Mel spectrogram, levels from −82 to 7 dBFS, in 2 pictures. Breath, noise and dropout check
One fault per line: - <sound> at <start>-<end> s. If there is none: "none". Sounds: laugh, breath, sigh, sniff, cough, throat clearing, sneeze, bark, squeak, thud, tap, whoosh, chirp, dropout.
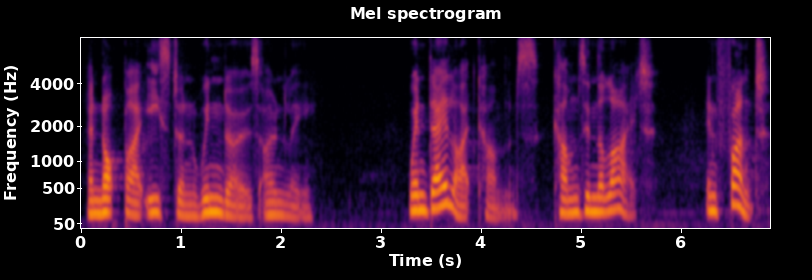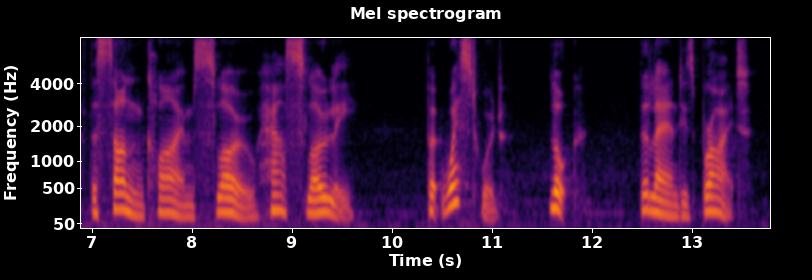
none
